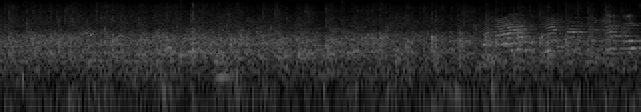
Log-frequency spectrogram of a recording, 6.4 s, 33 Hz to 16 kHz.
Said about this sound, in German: Danke. Kurzen Applaus für unsere 3 freiwilligen Mutigen hier.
